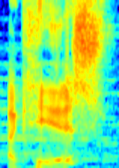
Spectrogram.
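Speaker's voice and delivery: ordinary talk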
